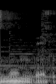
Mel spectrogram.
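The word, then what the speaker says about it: mont-bell: じゃあリスナープレゼントできんけジミーちゃん自分で作って多分アウトドアブランドのモンベル。 – あ、この英語の単語は見たことある。これモンベルって読むんだ。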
